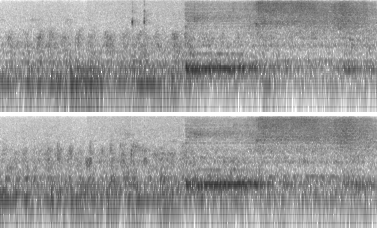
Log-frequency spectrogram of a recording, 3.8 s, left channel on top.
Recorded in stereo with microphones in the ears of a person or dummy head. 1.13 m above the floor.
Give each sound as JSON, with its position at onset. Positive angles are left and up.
{"t": 1.9, "sound": "a running tap", "side_deg": 80, "distance_m": 1.3}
